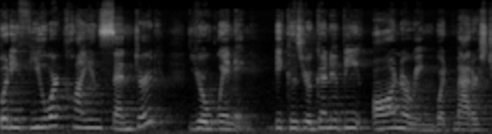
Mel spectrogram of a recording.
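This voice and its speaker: With audible room echo and noticeable background noise, a woman talks at a moderate pace. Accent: non-native. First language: not English. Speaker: fitness coach. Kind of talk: panel discussion. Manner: animated.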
